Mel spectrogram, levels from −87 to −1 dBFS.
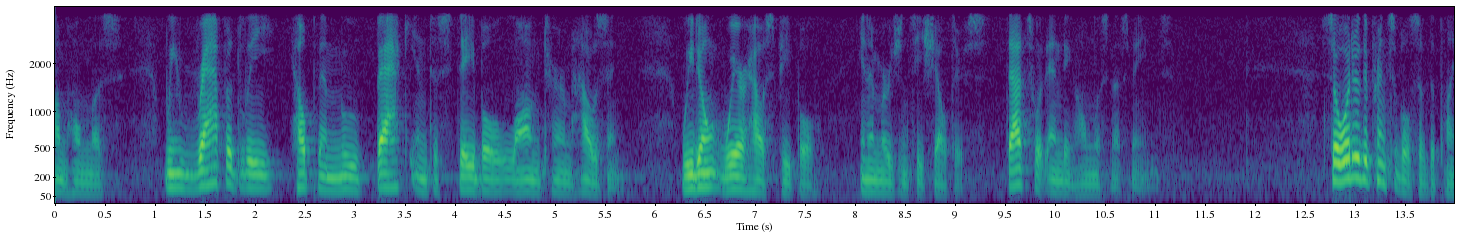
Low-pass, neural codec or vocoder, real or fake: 3.6 kHz; none; real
